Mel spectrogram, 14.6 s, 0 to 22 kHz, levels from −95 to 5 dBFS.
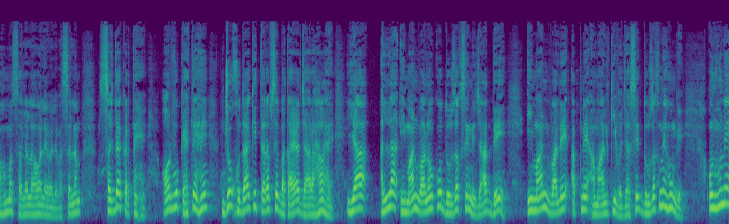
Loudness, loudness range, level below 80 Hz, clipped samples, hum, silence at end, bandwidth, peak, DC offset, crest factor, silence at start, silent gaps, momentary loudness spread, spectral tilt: -21 LUFS; 3 LU; -66 dBFS; under 0.1%; none; 0 s; 15.5 kHz; -4 dBFS; under 0.1%; 18 dB; 0 s; none; 9 LU; -5.5 dB/octave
